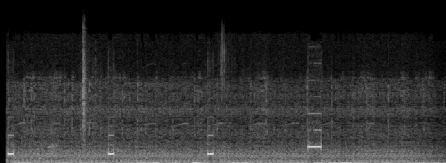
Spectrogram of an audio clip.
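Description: Electronic countdown beeps: three short beeps a second apart, then a longer, higher beep, over a steady background hum.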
